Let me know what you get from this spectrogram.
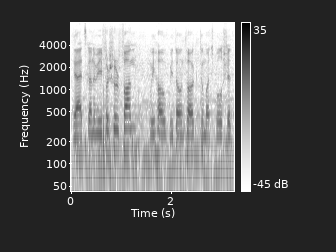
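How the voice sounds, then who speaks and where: Casual male climbing commentator, even pitch, music behind. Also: a little fast, poor audio. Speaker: event commentator and interviewer. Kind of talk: casual live sports commentary.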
